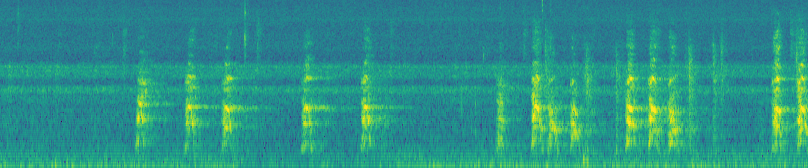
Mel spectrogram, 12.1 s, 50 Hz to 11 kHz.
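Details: Dog barking on 2/6/2024 at 6:02 pm: sharp single barks spaced about a second apart, then a faster, denser run of barks in the second half, over a steady low rumble of background noise.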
